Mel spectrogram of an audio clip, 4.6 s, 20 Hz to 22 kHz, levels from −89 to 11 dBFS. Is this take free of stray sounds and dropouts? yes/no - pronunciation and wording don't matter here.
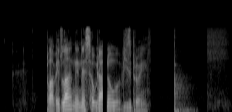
no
